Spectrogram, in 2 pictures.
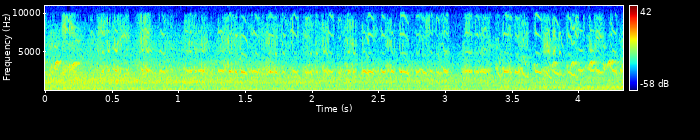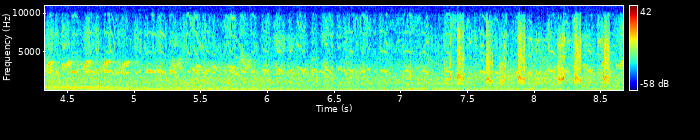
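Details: At a downy woodpecker nest during feeding on 20 May 2021, a quick run of stacked, chirping notes rises from steady background hiss, followed by several loud sharp knocks and short bursts near the end.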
